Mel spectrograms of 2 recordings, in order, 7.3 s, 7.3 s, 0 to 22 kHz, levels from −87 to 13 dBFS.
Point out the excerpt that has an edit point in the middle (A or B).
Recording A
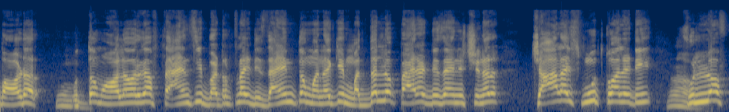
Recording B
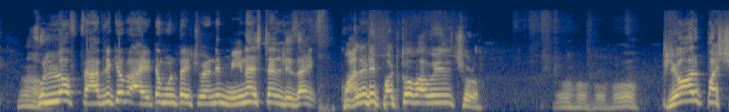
B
